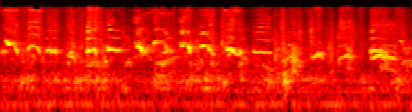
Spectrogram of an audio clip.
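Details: Golden Retriever from a compilation of funny moments, giving high, wavering whimpers and whines in quick uneven bursts, some sliding up and down, with background rustling.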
